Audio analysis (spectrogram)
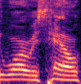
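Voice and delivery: ordinary delivery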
